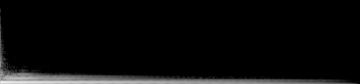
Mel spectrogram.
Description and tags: Bass stroke ghe on a tabla.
